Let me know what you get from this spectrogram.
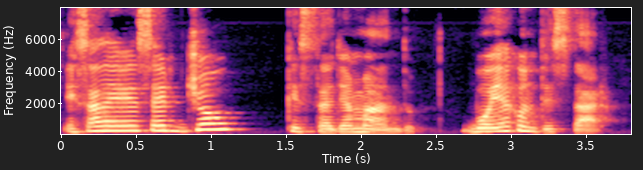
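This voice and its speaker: A woman teaching a grammar lesson, explaining carefully and reading example sentences slowly. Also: on the high side, big pitch swings, gravelly, fairly bright tone. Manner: measured, reads English examples slowly and carefully. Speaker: English teacher.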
